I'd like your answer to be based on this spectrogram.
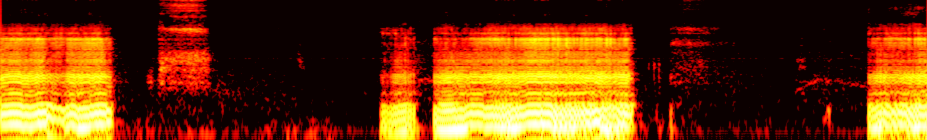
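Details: Snoring boxer dog: loud, deep rattling snores in long bursts with quiet pauses between breaths.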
